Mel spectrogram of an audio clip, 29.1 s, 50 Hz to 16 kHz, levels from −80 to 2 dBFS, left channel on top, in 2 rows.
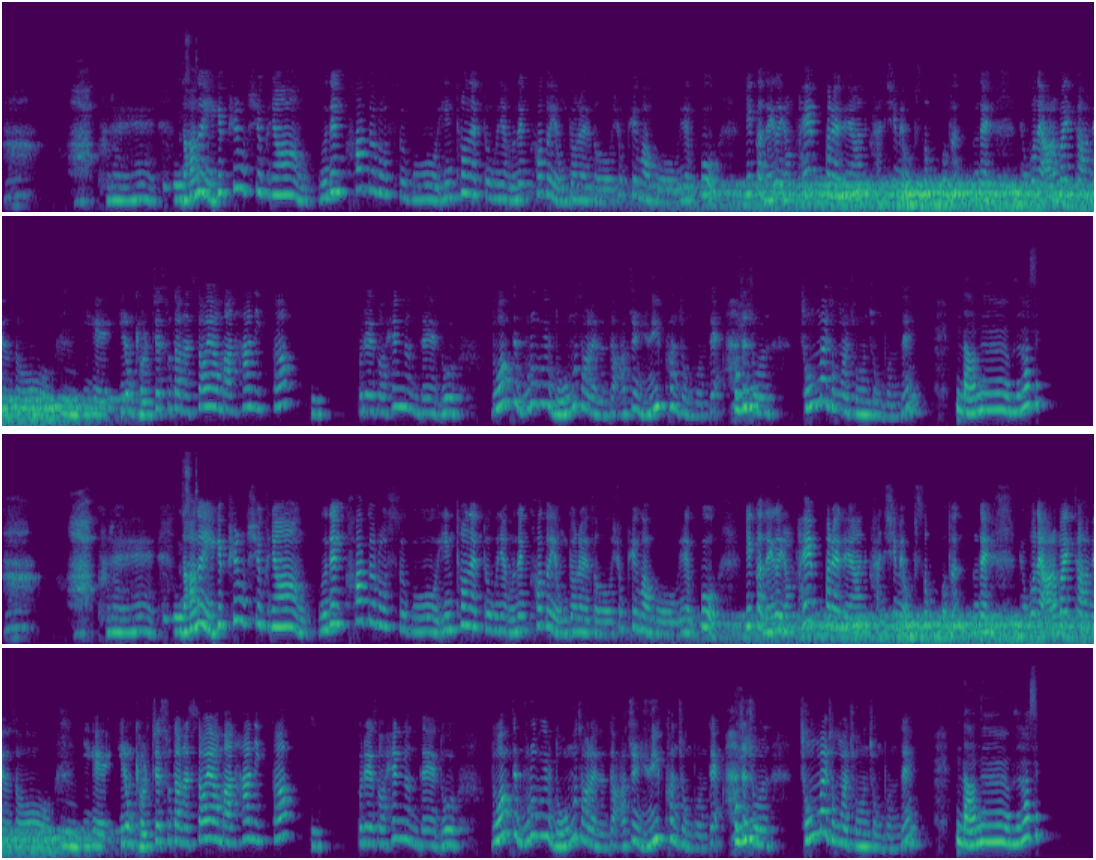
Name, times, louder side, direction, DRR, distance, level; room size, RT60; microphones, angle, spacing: voice 1, 0.0-0.5 0.9-18.5 19.3-20.8 21.1-24.8 25.2-26.8, right 4 dB, 85° right, 0.7 m, -33 dB
voice 2, 2.1-2.9 13.1-13.2 15.3-15.6 18.7-18.8 24.3-24.6 26.6-26.8 27.3-28.4, right 3 dB, 25° right, 0.4 m, -29 dB
sound 1, 7.5-16.3, left 4 dB, 60° left, 0.5 m, -31 dB
7.5 x 6.2 x 2.8 m
head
